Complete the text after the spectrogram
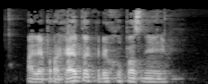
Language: Belarusian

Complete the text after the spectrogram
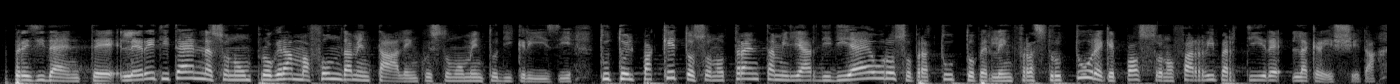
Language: Italian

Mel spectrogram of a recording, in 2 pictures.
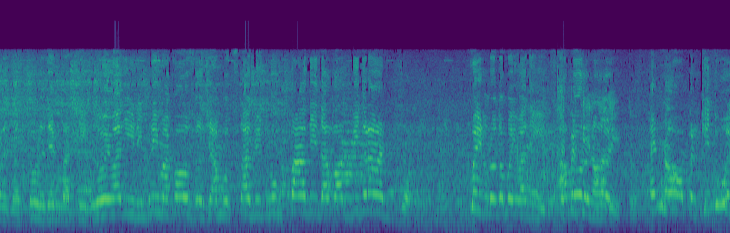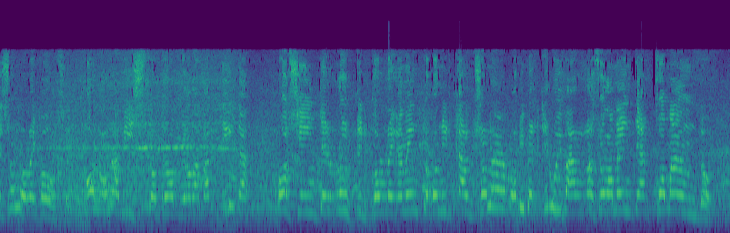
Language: Italian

